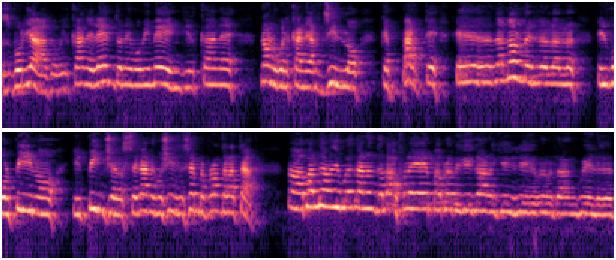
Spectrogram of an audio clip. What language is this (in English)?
Italian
